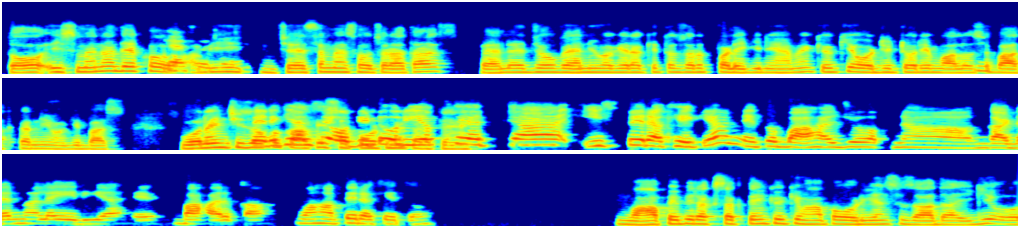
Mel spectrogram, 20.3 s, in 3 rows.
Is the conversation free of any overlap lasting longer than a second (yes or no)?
no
